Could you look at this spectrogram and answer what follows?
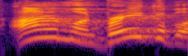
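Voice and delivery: high, loud, convinced affirmation; out loud, meaning it. Acted. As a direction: belt it out like you mean it. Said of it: "say it out loud like you mean it".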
